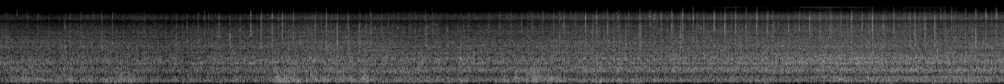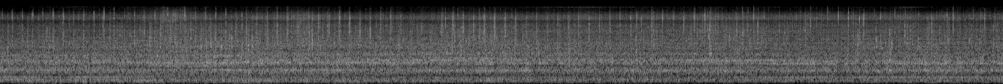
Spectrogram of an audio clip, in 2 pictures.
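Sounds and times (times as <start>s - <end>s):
muck spreader beaters rattling: 0.0s - 20.0s
tractor diesel engine under load: 0.0s - 20.0s.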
